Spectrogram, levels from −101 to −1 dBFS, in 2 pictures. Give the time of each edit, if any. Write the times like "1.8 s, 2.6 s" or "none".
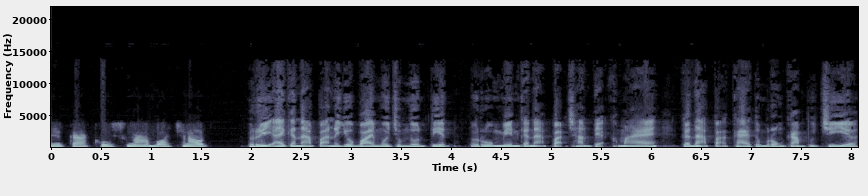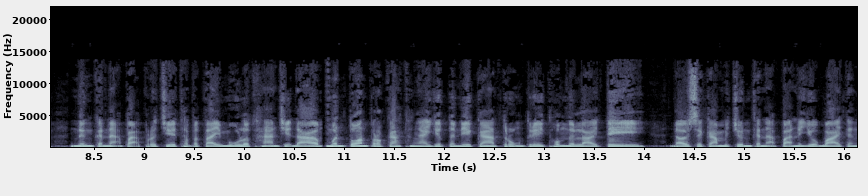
10.7 s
